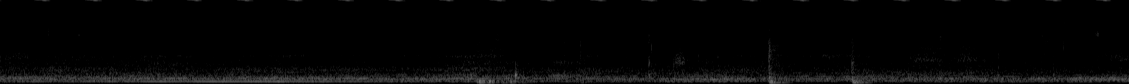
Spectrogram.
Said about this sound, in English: There's also a plane overhead that seems to be pretty loud right now. I'm sure you can hear that, but, you know, it's whatevs.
